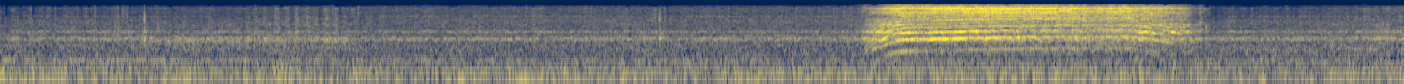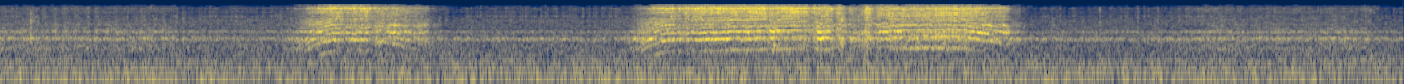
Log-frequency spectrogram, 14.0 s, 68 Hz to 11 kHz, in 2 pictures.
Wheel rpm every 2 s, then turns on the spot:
20, 0, 100, 20, 20, 100, 20.
0-2 6-10 12-14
